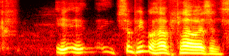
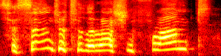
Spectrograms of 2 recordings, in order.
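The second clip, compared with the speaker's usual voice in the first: high hammed-up German officer line; high mock German officer; 12 semitones higher than usual. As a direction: threaten like a comic German officer. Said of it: "Werner the Ferret".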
